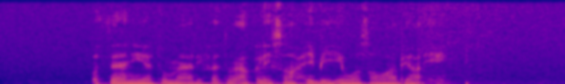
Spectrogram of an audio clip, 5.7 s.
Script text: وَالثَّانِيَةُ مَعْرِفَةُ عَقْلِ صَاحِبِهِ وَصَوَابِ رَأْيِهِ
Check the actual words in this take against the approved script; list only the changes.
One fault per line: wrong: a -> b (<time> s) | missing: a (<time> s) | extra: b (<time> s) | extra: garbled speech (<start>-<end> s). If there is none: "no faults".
no faults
